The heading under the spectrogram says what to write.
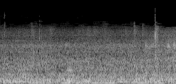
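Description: A 683 series limited express train, the Shirasagi No. 14 from Toyama to Nagoya, runs along with a steady, dense roar and low rumble that stays loud and even throughout, with no voices.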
